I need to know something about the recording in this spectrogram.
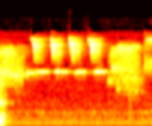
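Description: A small bird chirping: a quick run of about five short, high notes, followed by a brief, harsher sound near the end.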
